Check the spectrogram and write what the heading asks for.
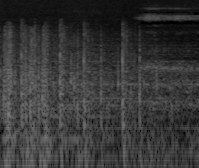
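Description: Guns firing in a loud, continuous barrage of sharp, overlapping bangs and booms, with a thin high whine rising near the end; no voices.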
